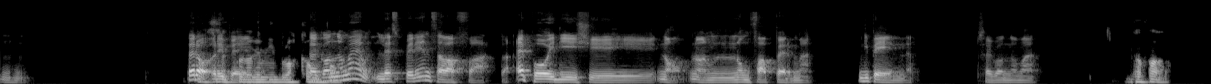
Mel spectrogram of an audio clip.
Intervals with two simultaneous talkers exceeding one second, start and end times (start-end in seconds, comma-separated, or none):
1.9-3.5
